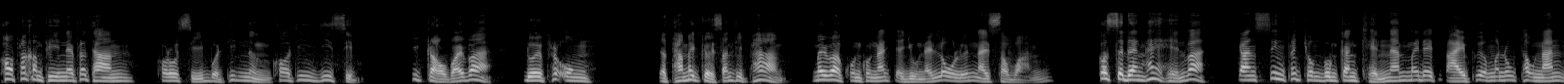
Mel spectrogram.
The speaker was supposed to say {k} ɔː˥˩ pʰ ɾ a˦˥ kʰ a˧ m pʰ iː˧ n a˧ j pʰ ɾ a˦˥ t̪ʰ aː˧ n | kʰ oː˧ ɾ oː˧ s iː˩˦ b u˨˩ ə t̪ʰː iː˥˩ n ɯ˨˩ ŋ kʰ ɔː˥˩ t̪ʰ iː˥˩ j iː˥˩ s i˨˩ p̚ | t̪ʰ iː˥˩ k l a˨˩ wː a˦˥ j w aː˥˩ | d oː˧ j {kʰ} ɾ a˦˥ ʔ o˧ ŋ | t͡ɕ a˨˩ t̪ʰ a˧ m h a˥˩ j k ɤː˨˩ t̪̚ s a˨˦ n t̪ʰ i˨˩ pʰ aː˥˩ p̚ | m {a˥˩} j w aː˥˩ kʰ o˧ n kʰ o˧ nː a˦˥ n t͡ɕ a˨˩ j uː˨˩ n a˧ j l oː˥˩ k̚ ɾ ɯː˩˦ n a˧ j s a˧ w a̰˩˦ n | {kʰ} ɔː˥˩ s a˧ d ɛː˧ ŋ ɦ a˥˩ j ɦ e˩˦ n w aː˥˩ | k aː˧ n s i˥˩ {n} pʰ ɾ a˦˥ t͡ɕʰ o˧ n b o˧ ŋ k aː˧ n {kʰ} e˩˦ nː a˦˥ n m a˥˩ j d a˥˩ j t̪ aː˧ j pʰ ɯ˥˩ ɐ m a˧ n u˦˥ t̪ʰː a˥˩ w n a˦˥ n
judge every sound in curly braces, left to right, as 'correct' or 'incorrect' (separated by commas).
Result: incorrect, incorrect, correct, incorrect, incorrect, correct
